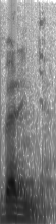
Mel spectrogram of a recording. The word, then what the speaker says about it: Behringer: de la marca beringer si se pronuncia Así es beringer Entonces le llamó la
